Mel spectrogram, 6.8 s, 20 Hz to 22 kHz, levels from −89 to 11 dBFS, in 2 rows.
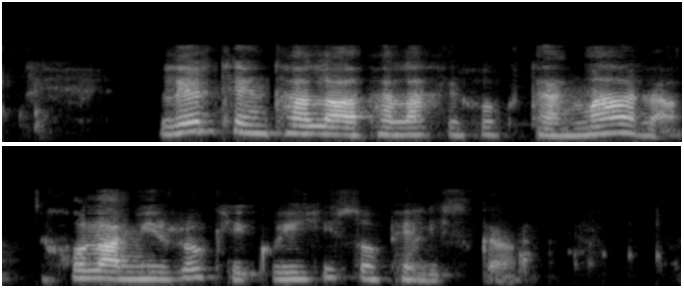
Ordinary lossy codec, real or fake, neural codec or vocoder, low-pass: AAC, 32 kbps; fake; codec, 24 kHz, 6 kbps, HILCodec; 7.2 kHz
